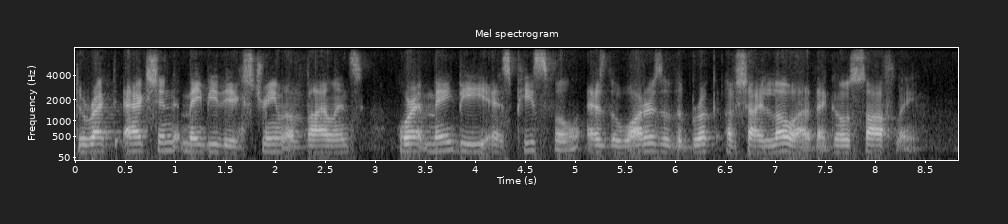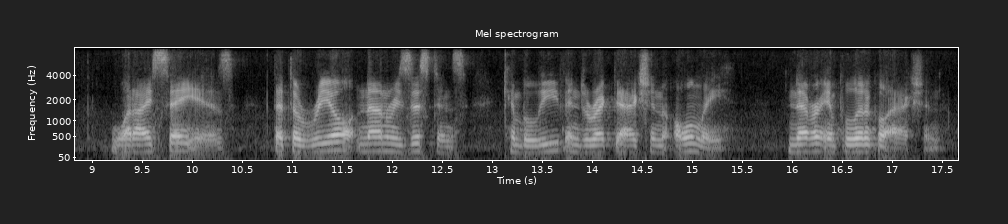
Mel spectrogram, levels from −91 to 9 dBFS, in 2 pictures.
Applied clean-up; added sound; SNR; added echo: none; none; none; none.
